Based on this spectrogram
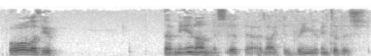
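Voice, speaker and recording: A man preaching a sermon, reading scripture aloud and commenting on it, slowing right down to stress key words. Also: medium pitch, vocal fry, dark tone. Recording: dull lo-fi recording.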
